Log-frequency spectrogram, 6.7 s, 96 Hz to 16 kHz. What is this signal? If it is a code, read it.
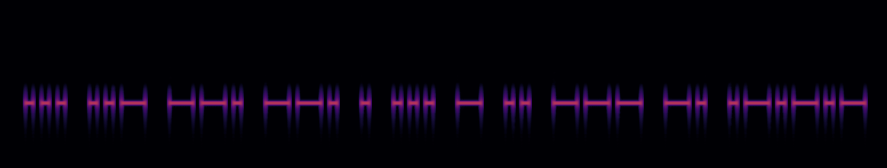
Morse code, heard as a keyed tone, about 20 wpm, 700 Hz. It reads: SUGGESTION.
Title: Sentences from Top 1600 Words 20wpm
